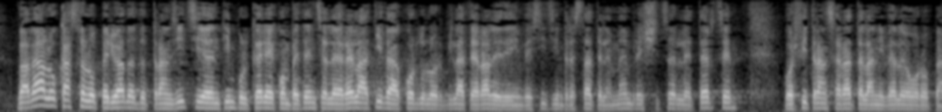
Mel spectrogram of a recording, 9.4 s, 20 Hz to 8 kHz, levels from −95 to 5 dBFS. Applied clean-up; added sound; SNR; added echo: none; none; none; none.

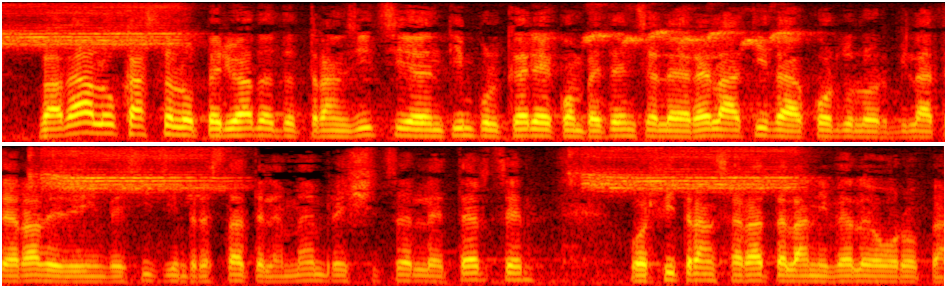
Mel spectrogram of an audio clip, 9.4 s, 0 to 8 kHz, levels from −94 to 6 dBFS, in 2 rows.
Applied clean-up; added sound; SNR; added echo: none; Bird; 11 dB; none.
